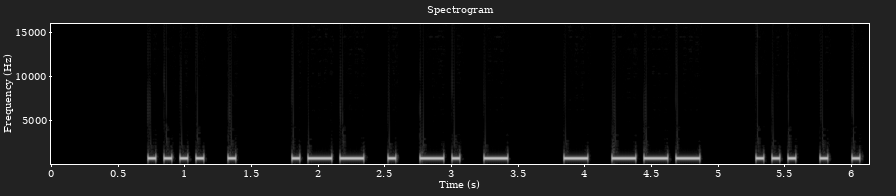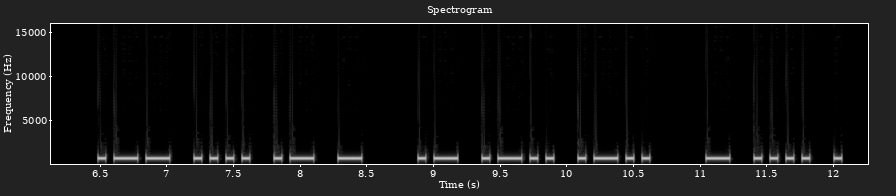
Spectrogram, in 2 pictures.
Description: Morse code, heard as a keyed tone, about 21 wpm, 700 Hz. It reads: HE WENT TO SEE WHAT ALL THE
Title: Sentences with 8-Word Phrases - 20wpm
